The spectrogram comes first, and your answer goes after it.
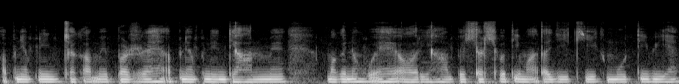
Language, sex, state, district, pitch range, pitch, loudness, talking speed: Hindi, male, Delhi, New Delhi, 115-120 Hz, 120 Hz, -15 LUFS, 210 wpm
